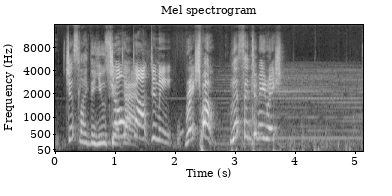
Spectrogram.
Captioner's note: none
